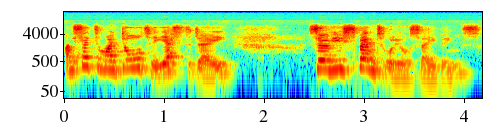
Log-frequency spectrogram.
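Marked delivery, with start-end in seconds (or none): none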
